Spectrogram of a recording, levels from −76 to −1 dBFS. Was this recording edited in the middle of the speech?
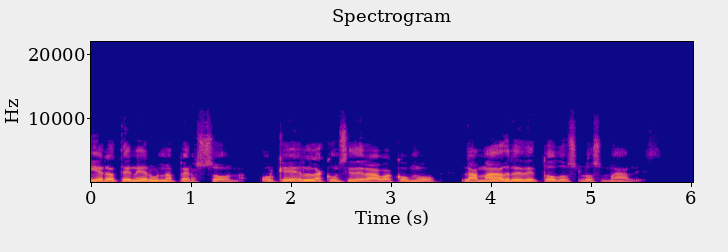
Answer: no; 0 cuts

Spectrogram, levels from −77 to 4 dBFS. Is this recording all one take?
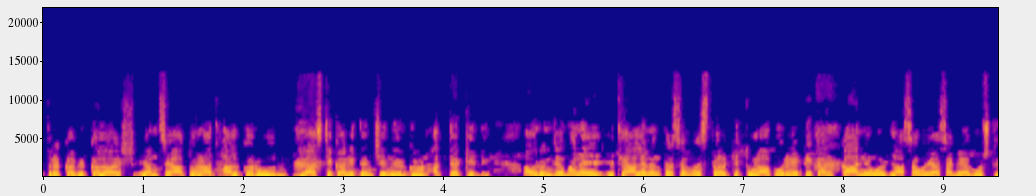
yes; 0 cuts

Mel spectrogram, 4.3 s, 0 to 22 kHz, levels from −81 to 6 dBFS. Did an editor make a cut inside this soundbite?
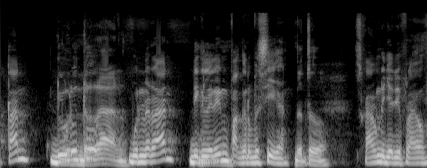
no; 0 cuts

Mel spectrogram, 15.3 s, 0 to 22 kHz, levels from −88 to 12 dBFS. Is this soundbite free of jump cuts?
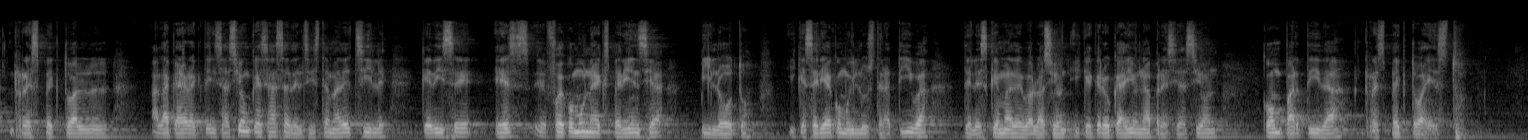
no; 1 cut; at 13.5 s

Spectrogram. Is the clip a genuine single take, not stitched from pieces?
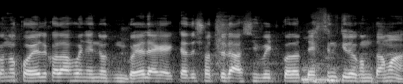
no; 1 cut; at 3.0 s

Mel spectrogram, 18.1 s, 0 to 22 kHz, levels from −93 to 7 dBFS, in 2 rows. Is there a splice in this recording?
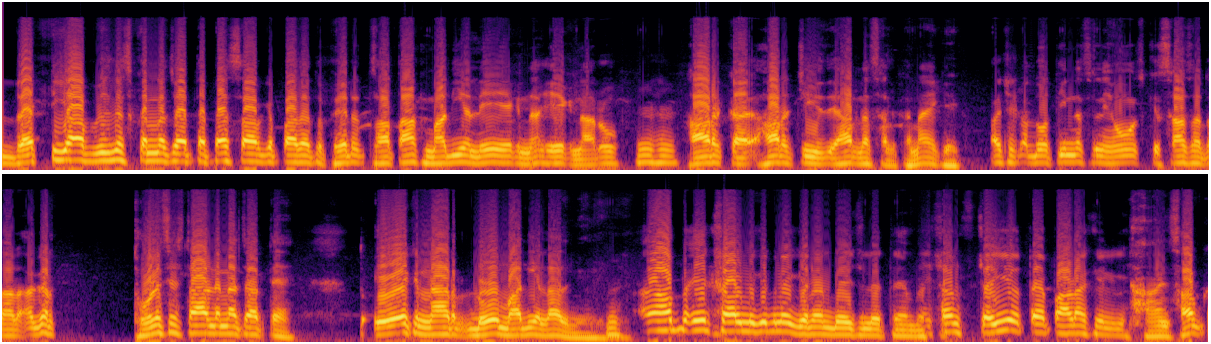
yes; 2 cuts; at 13.8 s, 16.0 s

